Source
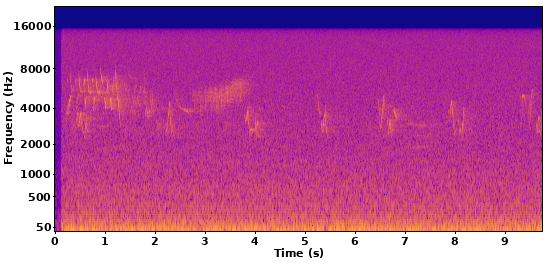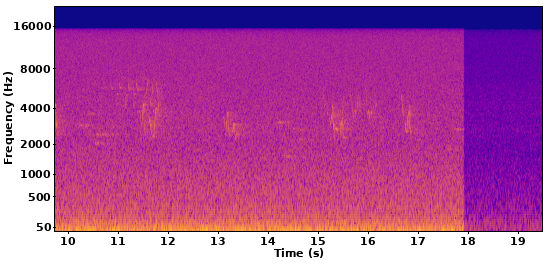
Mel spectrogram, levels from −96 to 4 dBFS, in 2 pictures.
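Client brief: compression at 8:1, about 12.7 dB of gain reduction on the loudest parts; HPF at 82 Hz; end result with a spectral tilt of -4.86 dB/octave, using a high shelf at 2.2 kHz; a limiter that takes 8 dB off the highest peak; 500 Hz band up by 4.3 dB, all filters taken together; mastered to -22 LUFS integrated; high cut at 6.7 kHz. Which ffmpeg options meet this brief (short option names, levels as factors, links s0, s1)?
-af "highpass=82,lowpass=6700,equalizer=f=500:t=o:g=6,highshelf=f=2200:g=-8.5,acompressor=threshold=0.01:ratio=8,volume=17.8,alimiter=limit=0.224:level=0:latency=1"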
